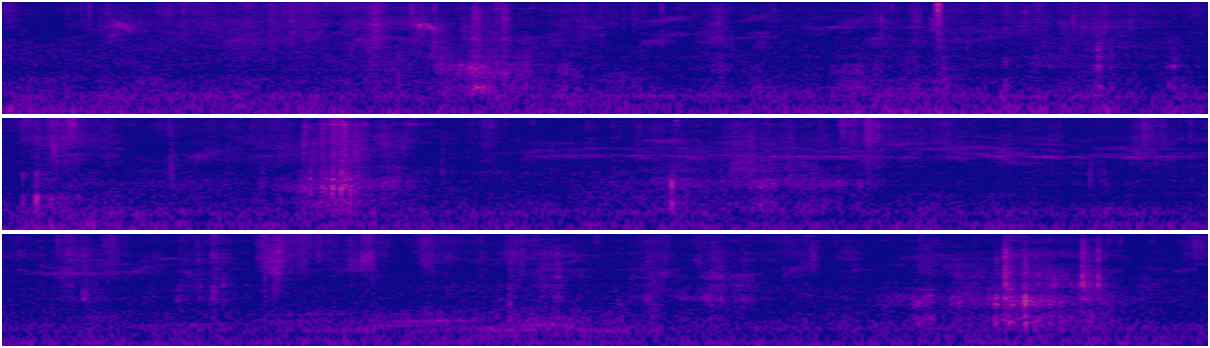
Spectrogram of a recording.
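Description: Soft rustling and scattered light clicks of gloved hands working Burro's Tail cuttings into gritty perlite potting mix, over a steady low rumble.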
